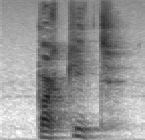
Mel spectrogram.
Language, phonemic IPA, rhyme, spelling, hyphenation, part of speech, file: Dutch, /pɑrˈkit/, -it, parkiet, par‧kiet, noun, Nl-parkiet.ogg
- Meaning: a parakeet, a budgie; a member of various species of small parrots (not forming a monophyletic clade)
